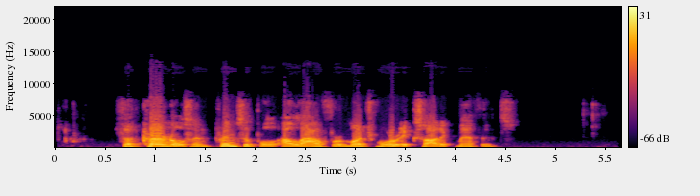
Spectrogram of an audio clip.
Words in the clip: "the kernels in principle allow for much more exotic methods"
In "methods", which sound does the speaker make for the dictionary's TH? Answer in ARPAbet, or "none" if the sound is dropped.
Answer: TH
